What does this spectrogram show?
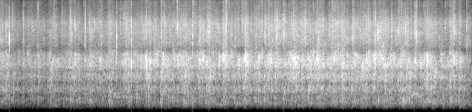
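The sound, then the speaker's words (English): Sustained audience applause, many hands clapping in a dense, steady patter that swells slightly after the first second and holds at an even, fairly loud level for about seven seconds, with no voices. “Let's give them a mighty, mighty round of applause as well.”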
